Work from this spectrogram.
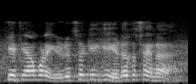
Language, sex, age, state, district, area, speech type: Nepali, male, 30-45, West Bengal, Darjeeling, rural, spontaneous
